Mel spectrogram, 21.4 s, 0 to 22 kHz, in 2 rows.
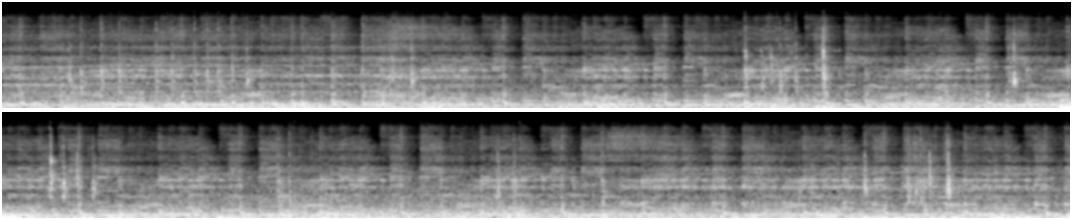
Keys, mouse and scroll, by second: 0.7 click, 0.8 middle click, 2.9 click, 4.7 click, 7.4 shift+f, 7.5 click, 7.7 shift+middle click, 8.1 middle click, 8.2 f, 8.4 click, 11.1 ctrl+z, 11.7 z, 11.8 click, 13.4 middle click, 14.1 ctrl+click, 15.8 click, 15.9 middle click, 17.5 click, 19.7 shift+middle click, 20.0 ctrl+z, 20.7 click.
